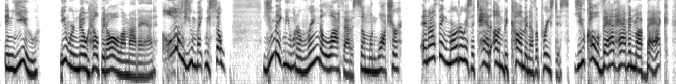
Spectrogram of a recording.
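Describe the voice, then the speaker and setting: A bashful young priestess. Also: female voice, high-pitched, a bit bright, dry recording, studio quality, exaggerated voice. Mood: hurt. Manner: earnest, bashful, self-deprecating. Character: earnest young woman priestess companion, shy and lovestruck. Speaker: game companion. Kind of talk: video game voice acting. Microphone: dry close studio mic.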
